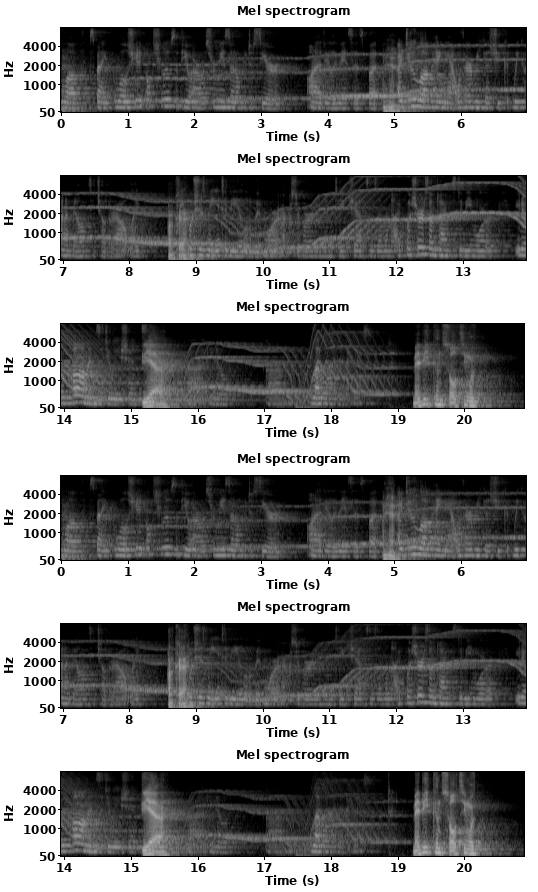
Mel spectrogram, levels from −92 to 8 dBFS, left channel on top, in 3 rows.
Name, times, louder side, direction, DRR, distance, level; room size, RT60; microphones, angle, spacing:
voice 1, 0.0-3.3 3.7-8.2 8.7-16.5 17.0-17.4 17.7-18.6, left 1 dB, 15° left, 5 dB, 0.9 m, -43 dB
Musical instrument, 1.0-19.0, left 4 dB, 80° left, 1.4 m, -48 dB
voice 2, 8.6-8.9 15.2-15.6 19.2-20.2, right 3 dB, 50° right, 9 dB, 0.6 m, -29 dB
19.0 x 9.4 x 5.6 m, 1.4 s
head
